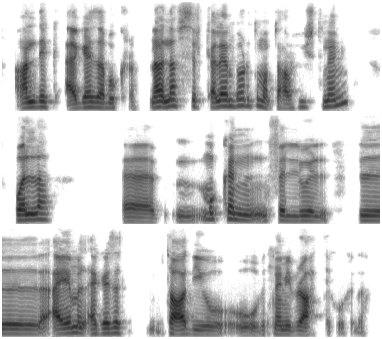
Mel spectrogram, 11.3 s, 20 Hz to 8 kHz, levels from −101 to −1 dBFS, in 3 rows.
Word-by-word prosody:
عندِك 140 Hz, +2 st, +1 dB
إجازة 135 Hz, 0 st, +3 dB
بكرة 125 Hz, -, -6 dB
ن 145 Hz, +2 st, +7 dB
نَفْس 170 Hz, +1 st, -1 dB
الكلام 165 Hz, +1 st, +1 dB
برضه، 175 Hz, 0 st, -5 dB
ما -, -, 0 dB
بتعرَفيش 115 Hz, +5 st, -6 dB
تنامي 165 Hz, -, -3 dB, 0.5 s
والَّا 155 Hz, +2 st, +4 dB, 0.7 s
آآ 105 Hz, -2 st, -1 dB, 0.5 s
ممكن 160 Hz, -6 st, -1 dB
في -, -, -4 dB
ال 125 Hz, -1 st, -3 dB
وال 130 Hz, -2 st, -3 dB, 0.3 s
في -, -, -3 dB
الأيام 125 Hz, +1 st, +2 dB
الإجازة 135 Hz, +1 st, +1 dB, 0.4 s
تقعُدي 115 Hz, -1 st, +5 dB
و 110 Hz, -1 st, -6 dB
وبتنامي 310 Hz, -, -5 dB
براحتِك -, -, +1 dB
وكده. -, -, -19 dB
140 Hz, 125 wpm, -25 LUFS, 125-160 Hz, 0.7 s, ن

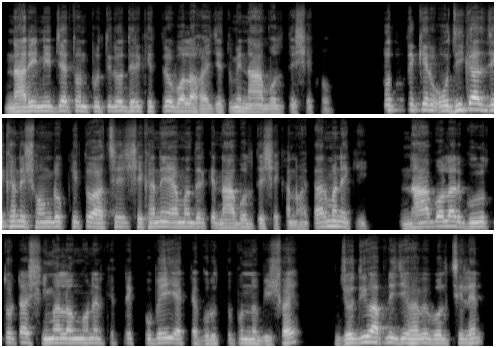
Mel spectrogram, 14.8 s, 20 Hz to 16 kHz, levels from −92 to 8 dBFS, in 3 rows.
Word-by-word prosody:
নারী 130 Hz, +3 st, +5 dB
নির্যাতন 150 Hz, +1 st, 0 dB
প্রতিরোধের 140 Hz, +1 st, -1 dB
ক্ষেত্রেও 140 Hz, +1 st, -1 dB
বলা 125 Hz, -1 st, +4 dB
হয় 105 Hz, 0 st, -1 dB
যে, 115 Hz, -, -2 dB
"তুমি 130 Hz, 0 st, -1 dB
না 110 Hz, -, +3 dB
বলতে 100 Hz, -3 st, -6 dB
শেখো।" -, -, -15 dB, 0.6 s
প্রত্যেকের 170 Hz, +1 st, -2 dB
অধিকার 175 Hz, +5 st, +5 dB
যেখানে 165 Hz, 0 st, 0 dB
সংরক্ষিত 150 Hz, +1 st, -2 dB, 0.2 s
আছে 130 Hz, +4 st, -4 dB
সেখানে 145 Hz, +2 st, -1 dB
আমাদেরকে 140 Hz, -2 st, -1 dB
না 125 Hz, -, +3 dB
বলতে 125 Hz, +1 st, -4 dB
শেখানো 105 Hz, -3 st, -7 dB
হয়। 95 Hz, -, -8 dB
তার 145 Hz, +2 st, +2 dB
মানে 165 Hz, -2 st, +2 dB
কি? 95 Hz, -, -12 dB, 0.5 s
না 135 Hz, +2 st, +5 dB
বলার 160 Hz, 0 st, +3 dB
গুরুত্বটা 150 Hz, +1 st, 0 dB
সীমা 140 Hz, +1 st, +3 dB
লঙ্ঘনের 140 Hz, 0 st, +1 dB
ক্ষেত্রে 140 Hz, +2 st, -11 dB
খুবই 145 Hz, +3 st, 0 dB
একটা 125 Hz, -, -7 dB
গুরুত্বপূর্ণ 130 Hz, +2 st, -3 dB, 0.2 s
বিষয়। -, -, +1 dB, 0.5 s
যদিও 140 Hz, +6 st, +4 dB
আপনি 155 Hz, 0 st, -2 dB
যেভাবে 140 Hz, 0 st, +3 dB
বলছিলেন 135 Hz, +2 st, -1 dB
140 Hz, 160 wpm, -22 LUFS, 130-155 Hz, 0.6 s, নারী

